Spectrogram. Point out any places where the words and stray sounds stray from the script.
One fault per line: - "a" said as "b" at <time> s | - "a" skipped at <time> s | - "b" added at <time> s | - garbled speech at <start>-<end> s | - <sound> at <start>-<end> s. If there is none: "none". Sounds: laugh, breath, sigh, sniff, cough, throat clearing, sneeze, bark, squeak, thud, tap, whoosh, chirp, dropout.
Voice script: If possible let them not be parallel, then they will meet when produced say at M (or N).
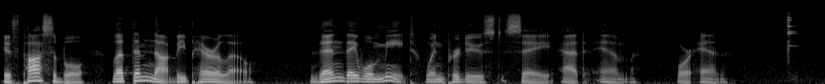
- tap at 7.9-8.0 s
